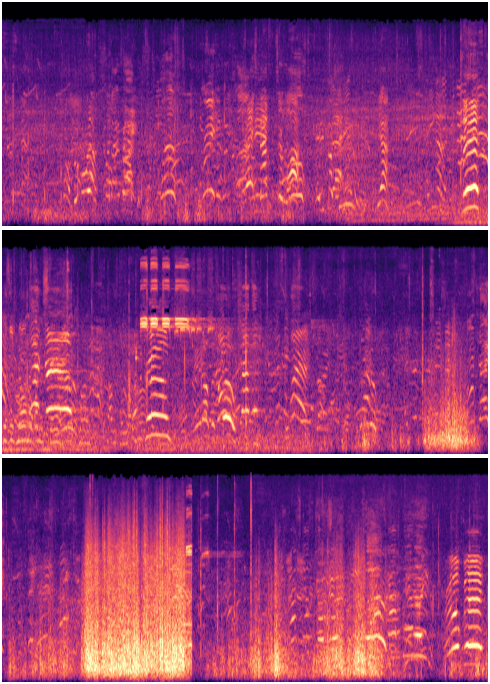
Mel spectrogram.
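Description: Spectators shout and cheer outdoors at a distance.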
